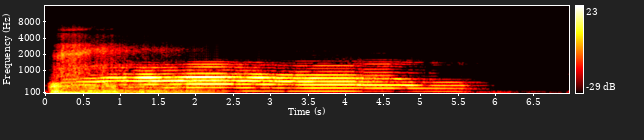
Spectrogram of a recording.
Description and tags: Created entirely in cool edit in response to friendly dragon post using my voice a cat and some processing.
animal, cat, dragon, processed, voice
